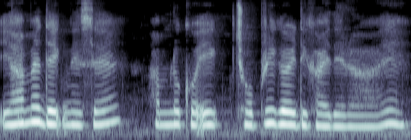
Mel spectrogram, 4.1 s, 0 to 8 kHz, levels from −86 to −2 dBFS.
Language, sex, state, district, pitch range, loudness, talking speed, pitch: Hindi, female, Arunachal Pradesh, Papum Pare, 225-245 Hz, -16 LUFS, 205 wpm, 235 Hz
